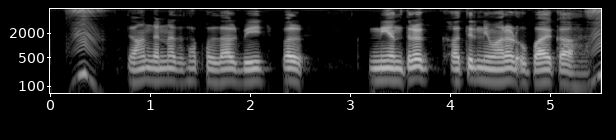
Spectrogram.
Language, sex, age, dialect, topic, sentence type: Bhojpuri, male, 18-24, Western, agriculture, question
